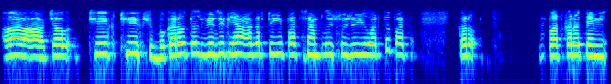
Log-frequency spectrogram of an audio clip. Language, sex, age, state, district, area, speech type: Kashmiri, male, 18-30, Jammu and Kashmir, Ganderbal, rural, conversation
